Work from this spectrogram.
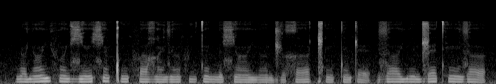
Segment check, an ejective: absent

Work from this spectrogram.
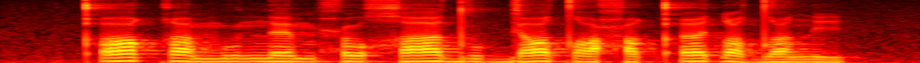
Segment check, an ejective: present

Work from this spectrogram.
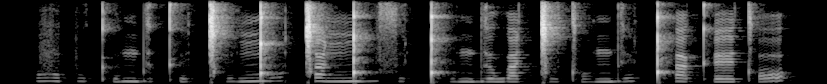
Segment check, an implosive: absent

